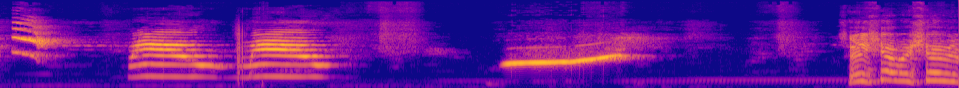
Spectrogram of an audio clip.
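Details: Pet ringneck parrot pair, male and female, calling while mating before a mirror: a steady harmonic mewing note, a clear upward-sliding whistle, then a harsh buzzy squawk, with a faint low hum behind.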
